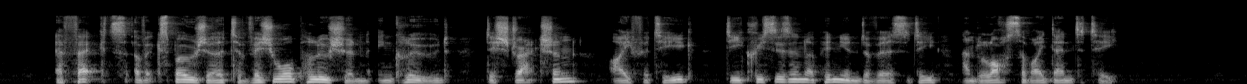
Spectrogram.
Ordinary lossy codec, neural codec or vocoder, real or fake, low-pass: none; none; real; 9.9 kHz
